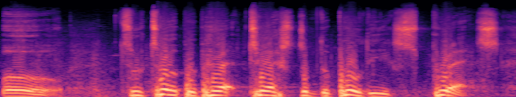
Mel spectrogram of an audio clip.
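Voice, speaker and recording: Man voicing an indignant, high-pitched grumbling steam engine. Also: expressive, slow pace, mellow, husky, full character voice. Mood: resentful. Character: complaining, resentful male steam engines.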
